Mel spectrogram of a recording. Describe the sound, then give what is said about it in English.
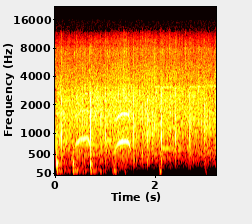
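Steady applause from an audience for the men in the room, a dense wash of many hands clapping at a constant level, with a few brief whoops and cheers rising above it. “So I just want a huge round of applause for the men in this room.”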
